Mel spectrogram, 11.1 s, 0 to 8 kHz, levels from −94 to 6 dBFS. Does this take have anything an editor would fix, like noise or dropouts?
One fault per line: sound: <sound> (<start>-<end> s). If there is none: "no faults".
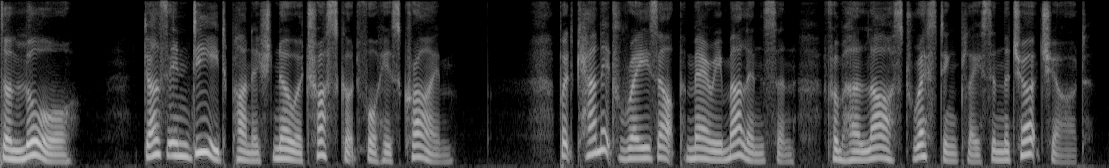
no faults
